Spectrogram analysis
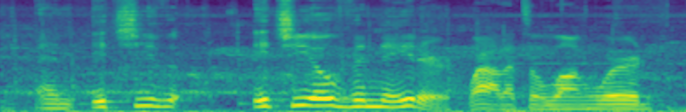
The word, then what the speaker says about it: Ichthyovenator: This first brand new one, I believe is pronounced an Ichthyovenator.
